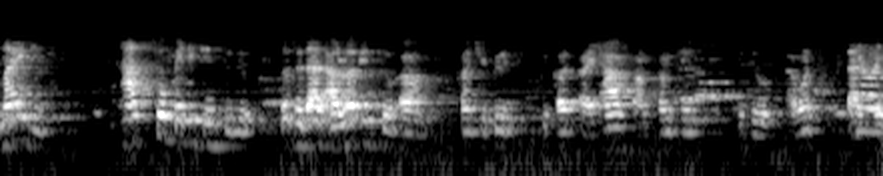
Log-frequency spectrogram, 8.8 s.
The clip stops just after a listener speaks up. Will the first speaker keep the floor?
No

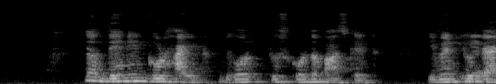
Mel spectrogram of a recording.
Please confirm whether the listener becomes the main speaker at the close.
No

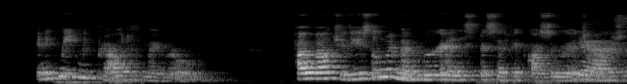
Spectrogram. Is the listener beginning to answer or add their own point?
Yes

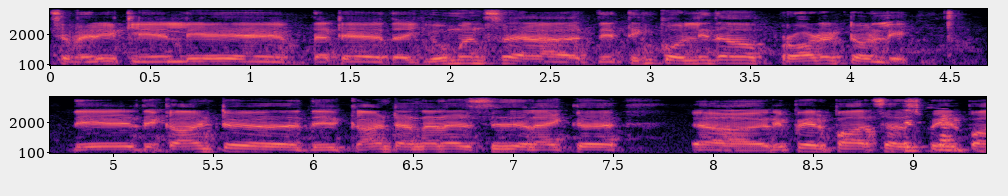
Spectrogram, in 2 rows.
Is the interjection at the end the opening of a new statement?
Yes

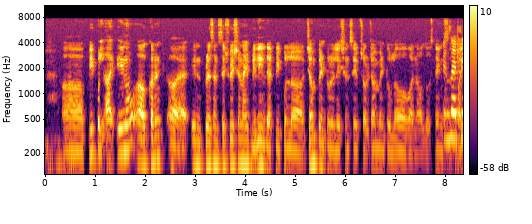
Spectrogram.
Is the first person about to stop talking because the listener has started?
Yes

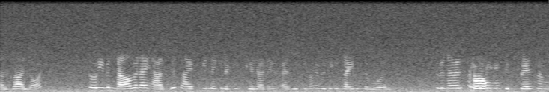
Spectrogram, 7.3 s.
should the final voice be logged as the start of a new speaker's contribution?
No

